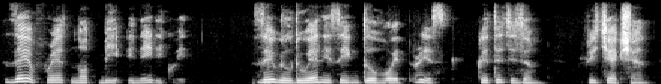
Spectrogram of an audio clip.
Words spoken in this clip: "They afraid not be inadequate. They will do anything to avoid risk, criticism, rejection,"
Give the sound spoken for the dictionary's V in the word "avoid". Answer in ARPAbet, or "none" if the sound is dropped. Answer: V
